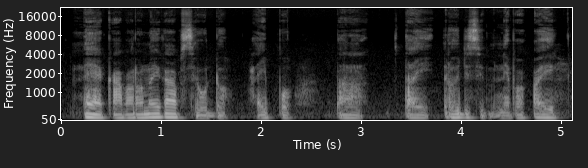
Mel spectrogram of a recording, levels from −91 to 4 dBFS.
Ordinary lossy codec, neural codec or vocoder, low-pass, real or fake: none; none; none; real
